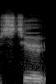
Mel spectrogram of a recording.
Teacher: stew is an odd one because it has the Y sound as well depending on where you're from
